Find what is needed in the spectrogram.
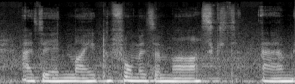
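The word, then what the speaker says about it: masque: Um there's a nice in between the the mama's play and the opera, there's a form called mask um which is spelled m a s q u e and mask is a kind of masked sung theater.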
